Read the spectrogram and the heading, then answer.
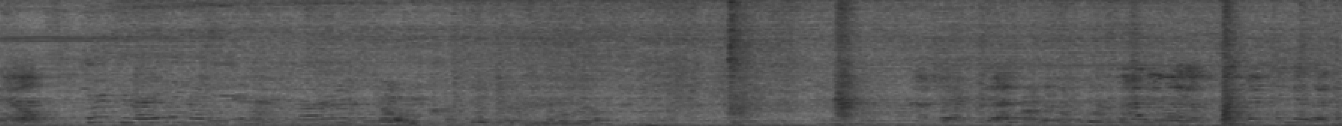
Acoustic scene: cafe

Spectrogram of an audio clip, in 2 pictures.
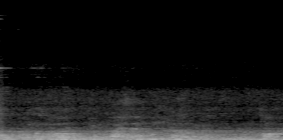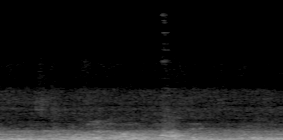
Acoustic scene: restaurant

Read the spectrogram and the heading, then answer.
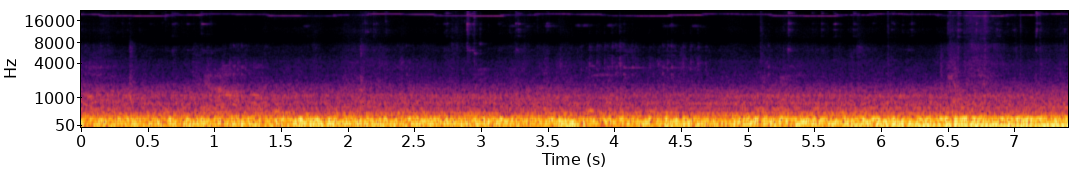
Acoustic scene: bus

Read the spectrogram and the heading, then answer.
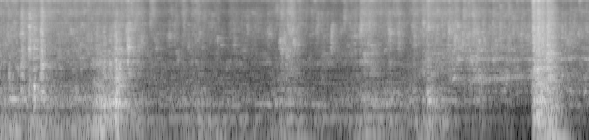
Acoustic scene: kitchen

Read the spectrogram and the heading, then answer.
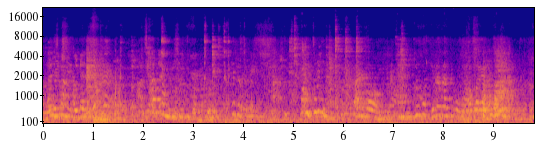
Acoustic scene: restaurant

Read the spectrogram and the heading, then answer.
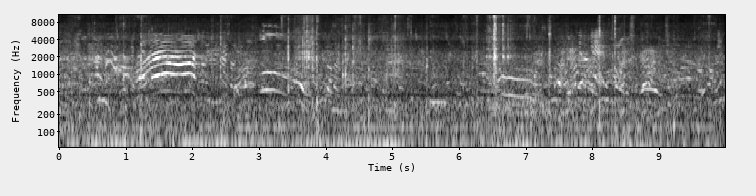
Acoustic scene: park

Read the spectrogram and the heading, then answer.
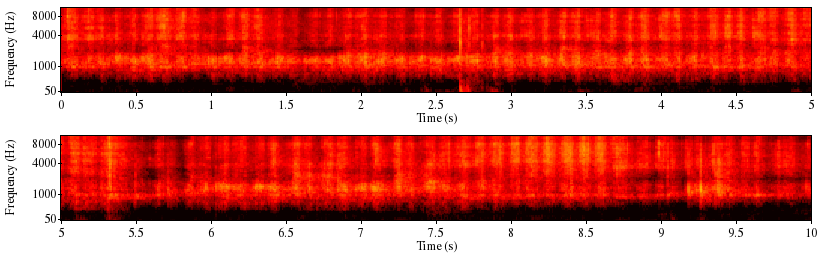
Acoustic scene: restroom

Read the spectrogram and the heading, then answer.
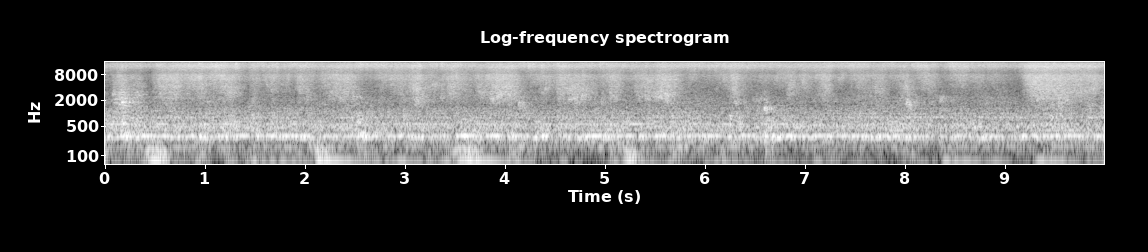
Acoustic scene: restroom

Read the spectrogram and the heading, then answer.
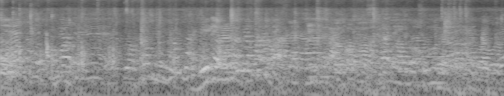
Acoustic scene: crowded indoor space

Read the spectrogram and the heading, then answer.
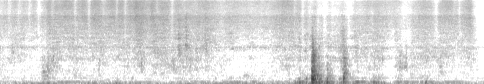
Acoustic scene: kitchen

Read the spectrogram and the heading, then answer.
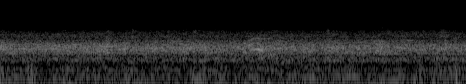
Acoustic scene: park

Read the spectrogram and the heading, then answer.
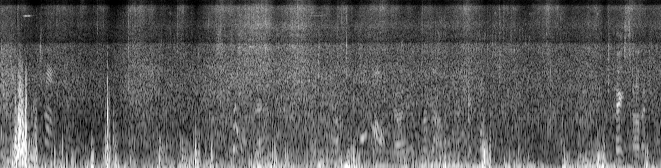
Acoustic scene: street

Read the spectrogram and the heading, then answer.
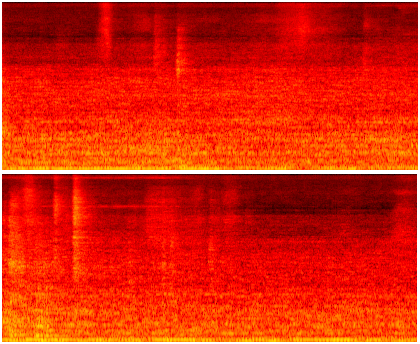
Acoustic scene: elevator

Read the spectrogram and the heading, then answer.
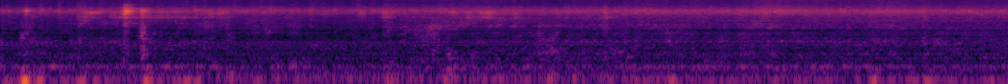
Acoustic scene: kitchen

